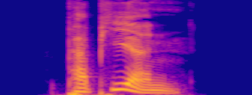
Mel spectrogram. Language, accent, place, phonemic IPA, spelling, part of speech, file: German, Germany, Berlin, /paˈpiːɐ̯n/, papiern, adjective, De-papiern.ogg
- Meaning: alternative form of papieren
